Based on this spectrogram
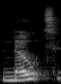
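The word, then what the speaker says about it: Knowt: And the next thing I have is to use this app called Note. If you're taking any AP classes, it's spelled K N O W T.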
